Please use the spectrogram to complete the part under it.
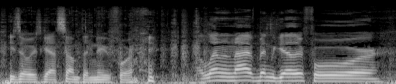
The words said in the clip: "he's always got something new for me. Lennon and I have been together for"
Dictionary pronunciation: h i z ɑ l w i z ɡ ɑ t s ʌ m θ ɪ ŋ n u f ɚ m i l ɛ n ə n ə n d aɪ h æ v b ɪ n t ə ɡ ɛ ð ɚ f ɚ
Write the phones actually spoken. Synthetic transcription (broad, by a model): h i z ɑ l w i z ɡ ɑ t s ʌ m θ ɪ ŋ n u f ɚ m i l ɛ n ə n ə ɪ v b ɪ n t ə ɡ ɛ ð ɚ f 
